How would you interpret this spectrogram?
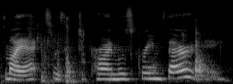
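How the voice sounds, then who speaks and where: A woman's voice: on the high side, steady tone, normal speed, background noise, natural voice. An actress playing a teasing, flirtatious woman who is insecure and wounded underneath, in a radio drama. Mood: flirty, teasing. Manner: teasing, confessional.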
